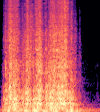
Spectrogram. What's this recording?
Metal door rattle sound effect I made for a video game I developed.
